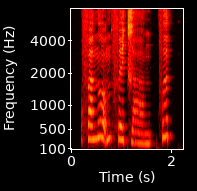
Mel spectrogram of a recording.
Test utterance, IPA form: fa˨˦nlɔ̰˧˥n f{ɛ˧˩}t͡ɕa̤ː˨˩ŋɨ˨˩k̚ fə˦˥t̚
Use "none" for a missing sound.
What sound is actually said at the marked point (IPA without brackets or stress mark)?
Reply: ɛ˧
